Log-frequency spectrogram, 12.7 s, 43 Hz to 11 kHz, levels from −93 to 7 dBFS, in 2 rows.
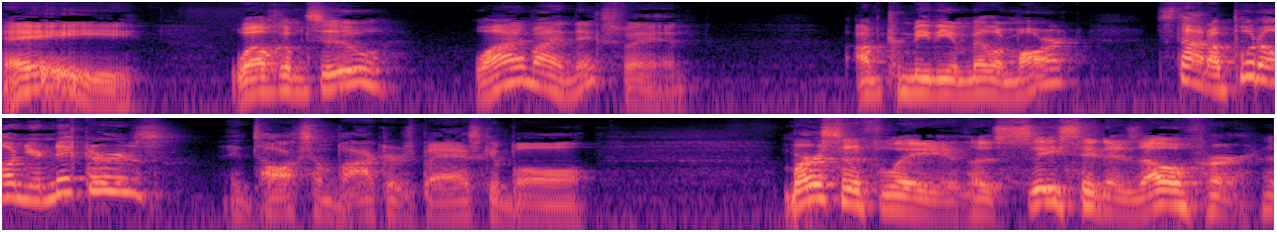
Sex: male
